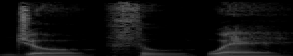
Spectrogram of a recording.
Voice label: "jothuwe", concat syllables; Affixing experiment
